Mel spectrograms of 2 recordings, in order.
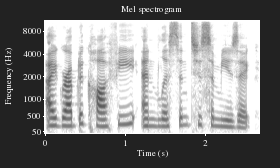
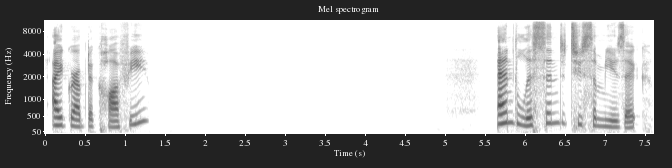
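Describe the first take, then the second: First: It is read at a natural, quicker pace. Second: It is read at a slower pace.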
